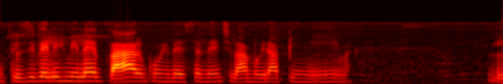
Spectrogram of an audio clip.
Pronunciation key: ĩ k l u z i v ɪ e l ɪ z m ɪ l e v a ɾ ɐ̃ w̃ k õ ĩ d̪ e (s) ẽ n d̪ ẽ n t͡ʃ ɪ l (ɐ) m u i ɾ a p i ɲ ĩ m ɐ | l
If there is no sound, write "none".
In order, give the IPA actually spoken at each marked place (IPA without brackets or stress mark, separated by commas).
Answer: s, a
